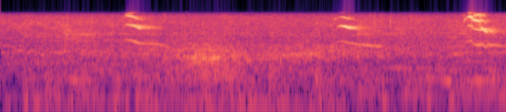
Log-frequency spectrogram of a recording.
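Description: Young blue Munchkin kitten meowing: three short, high-pitched mews, each falling in pitch, about a second and a half in, past four seconds, and near the end.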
